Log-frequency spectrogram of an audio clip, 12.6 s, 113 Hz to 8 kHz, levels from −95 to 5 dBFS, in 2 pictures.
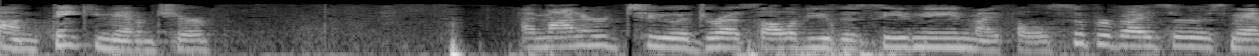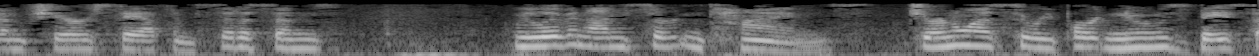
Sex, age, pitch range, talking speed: female, 40-59, 150-210 Hz, 155 wpm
